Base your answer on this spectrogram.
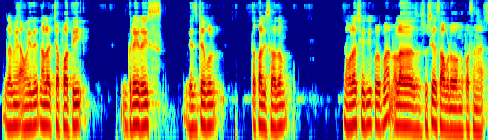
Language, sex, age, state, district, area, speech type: Tamil, male, 30-45, Tamil Nadu, Krishnagiri, rural, spontaneous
